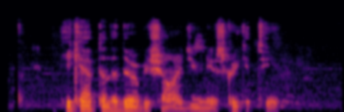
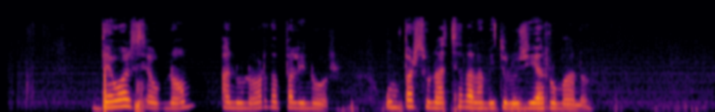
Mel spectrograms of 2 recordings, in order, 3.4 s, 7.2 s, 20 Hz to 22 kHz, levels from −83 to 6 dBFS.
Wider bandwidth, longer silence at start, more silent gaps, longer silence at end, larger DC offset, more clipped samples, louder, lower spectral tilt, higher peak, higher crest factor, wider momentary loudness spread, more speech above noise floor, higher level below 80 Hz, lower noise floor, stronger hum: about the same, 11.5 kHz vs 11.5 kHz; second, 0.15 s vs 0.9 s; neither; second, 0.55 s vs 1.25 s; neither; neither; about the same, -27 LUFS vs -26 LUFS; second, -4 dB/octave vs -5.5 dB/octave; second, -8 dBFS vs -2 dBFS; about the same, 20 dB vs 24 dB; second, 11 LU vs 14 LU; second, 32 dB vs 36 dB; about the same, -64 dBFS vs -62 dBFS; about the same, -59 dBFS vs -61 dBFS; neither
